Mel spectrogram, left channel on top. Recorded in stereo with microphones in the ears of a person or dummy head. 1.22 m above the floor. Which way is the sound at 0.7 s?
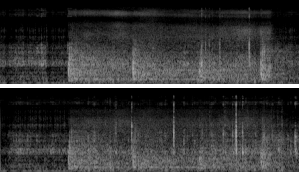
20° left (ahead or behind).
